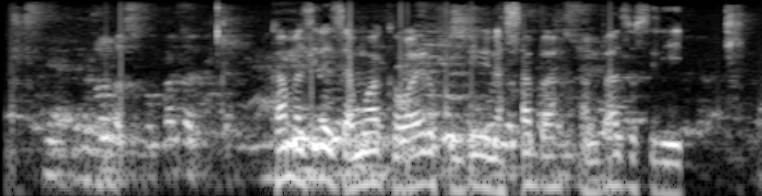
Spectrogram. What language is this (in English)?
Swahili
